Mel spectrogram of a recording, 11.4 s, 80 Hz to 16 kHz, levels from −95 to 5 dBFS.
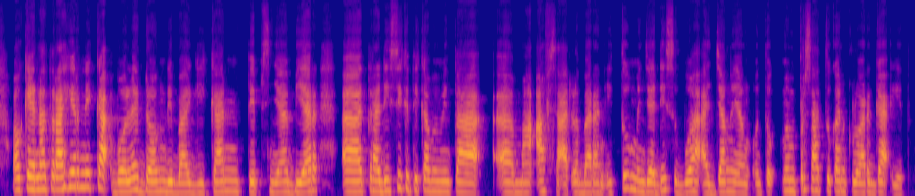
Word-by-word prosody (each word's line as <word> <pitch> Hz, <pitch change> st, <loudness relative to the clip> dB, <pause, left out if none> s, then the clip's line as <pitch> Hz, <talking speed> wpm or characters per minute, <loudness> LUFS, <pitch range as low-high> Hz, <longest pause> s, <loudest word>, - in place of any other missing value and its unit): Oke, 215 Hz, +3 st, +3 dB
nah 225 Hz, -, +5 dB
terakhir 260 Hz, +4 st, +5 dB
nih 260 Hz, 0 st, 0 dB
Kak, 240 Hz, -8 st, +4 dB
boleh 190 Hz, +4 st, +3 dB
dong 190 Hz, +1 st, +1 dB
dibagikan 180 Hz, +2 st, -1 dB
tipsnya 180 Hz, 0 st, -2 dB
biar, 180 Hz, +4 st, +1 dB, 0.2 s
eee, 190 Hz, 0 st, +4 dB
tradisi 200 Hz, +4 st, -1 dB
ketika 210 Hz, -3 st, -2 dB
meminta, 185 Hz, -2 st, +2 dB, 0.2 s
eee, 180 Hz, -, 0 dB
maaf 175 Hz, +2 st, -1 dB
saat -, -, -1 dB
lebaran 170 Hz, -1 st, -3 dB
itu 185 Hz, +8 st, -4 dB
menjadi 185 Hz, -1 st, 0 dB
sebuah 185 Hz, -3 st, -1 dB
ajang 170 Hz, +3 st, -2 dB
yang 170 Hz, -2 st, -3 dB
untuk 170 Hz, +1 st, -7 dB
mempersatukan 200 Hz, 0 st, -3 dB
keluarga, 170 Hz, -2 st, 0 dB
git 145 Hz, -2 st, -10 dB
185 Hz, 140 wpm, -24 LUFS, 175-205 Hz, 0.2 s, nah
